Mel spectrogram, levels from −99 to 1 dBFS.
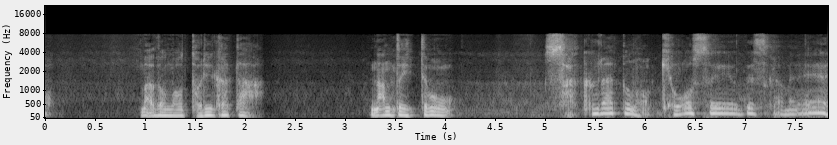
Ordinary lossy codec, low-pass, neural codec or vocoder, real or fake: none; none; codec, 16 kHz, 8 kbps, FunCodec, trained on LibriTTS, 25 frames a second; fake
